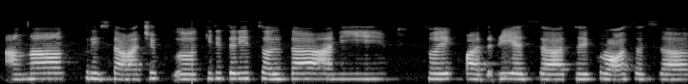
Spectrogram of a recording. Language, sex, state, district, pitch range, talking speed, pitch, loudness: Konkani, female, Goa, North and South Goa, 245-260 Hz, 120 wpm, 250 Hz, -15 LUFS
